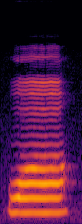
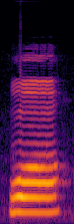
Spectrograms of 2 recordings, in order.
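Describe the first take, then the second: The two takes are said the same way.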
